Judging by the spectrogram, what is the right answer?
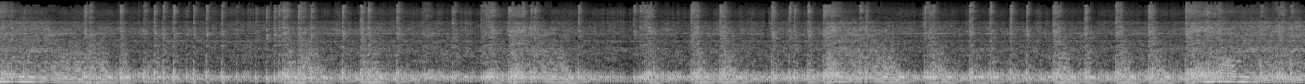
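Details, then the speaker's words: McCulloch MC49 chainsaw on a substitute 090 carburetor, strong blue spark: two-stroke buzz surges then sags instead of holding high revs; owner first suspected ignition, then fuel starvation from the carburetor, unconfirmed. "I've got Spark all the way through the pole and everything beautiful blue spark but when the RPMs go up it's dropping off"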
